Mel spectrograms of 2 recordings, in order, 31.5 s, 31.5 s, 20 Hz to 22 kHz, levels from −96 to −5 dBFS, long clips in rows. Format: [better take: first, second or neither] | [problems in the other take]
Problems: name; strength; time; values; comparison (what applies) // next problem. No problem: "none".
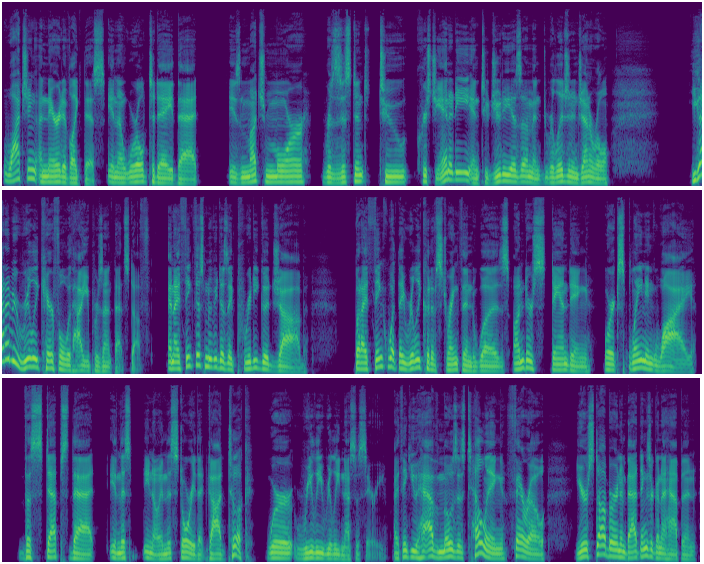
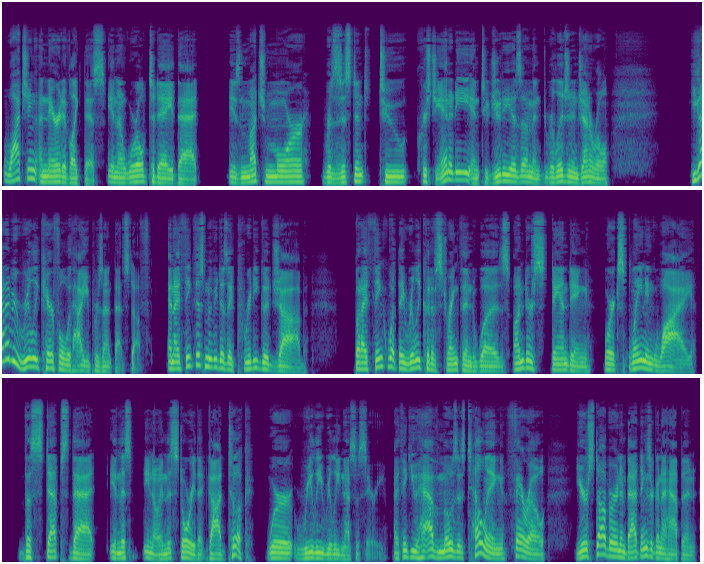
first | garbled, watery; slightly; nothing above 11.5 kHz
